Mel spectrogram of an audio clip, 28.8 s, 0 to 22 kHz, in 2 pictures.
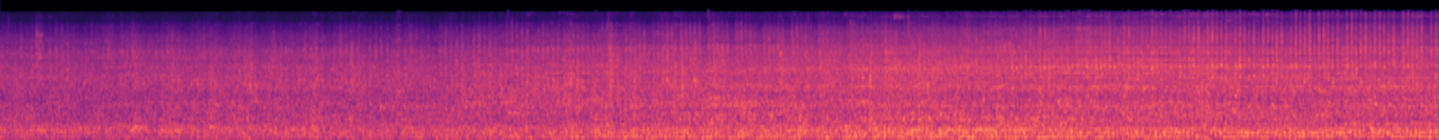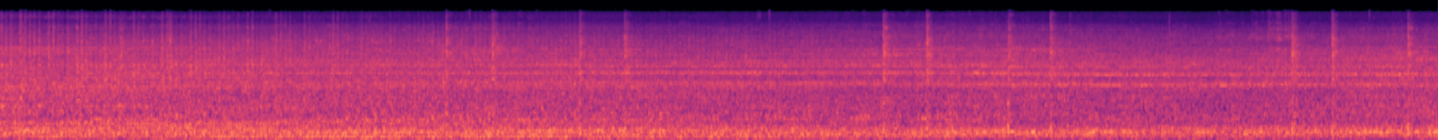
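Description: ČD class 749 diesel locomotive running past with its passenger train, its engine drone growing louder as it approaches. The coaches follow, rolling by with clickety-clack over the rail joints and a high wheel squeal through the second half.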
